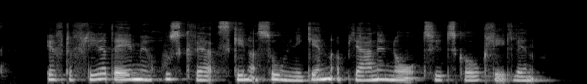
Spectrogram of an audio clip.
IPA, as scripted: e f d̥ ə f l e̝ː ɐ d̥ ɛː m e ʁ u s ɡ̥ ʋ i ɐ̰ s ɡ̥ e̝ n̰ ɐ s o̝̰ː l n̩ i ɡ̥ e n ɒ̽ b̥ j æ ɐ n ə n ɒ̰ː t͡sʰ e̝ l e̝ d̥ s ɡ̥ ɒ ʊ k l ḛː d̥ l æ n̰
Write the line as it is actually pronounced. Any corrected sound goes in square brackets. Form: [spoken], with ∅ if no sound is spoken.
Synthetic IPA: e f d̥ [ɐ] f l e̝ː ɐ d̥ ɛː m e ʁ u s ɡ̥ ʋ [æ] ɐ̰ s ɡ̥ e̝ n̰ ɐ s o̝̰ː l n̩ i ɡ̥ e n ɒ̽ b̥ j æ ɐ n ə n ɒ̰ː t͡sʰ e̝ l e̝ d̥ s ɡ̥ ɒ ʊ [kʰ] l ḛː d̥ l æ n̰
